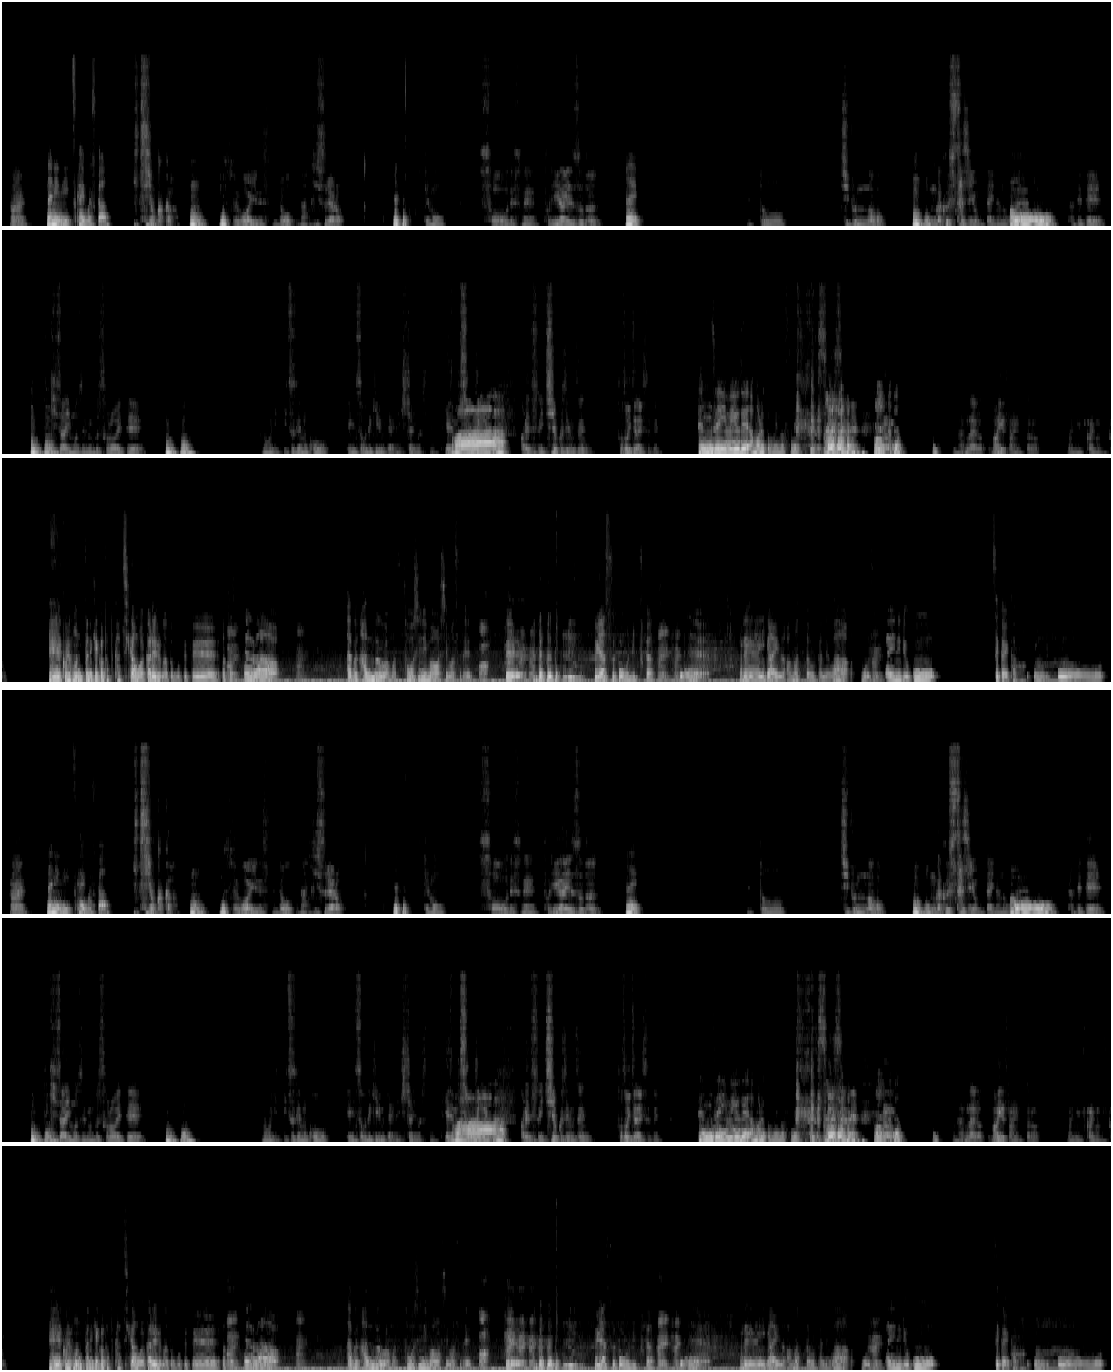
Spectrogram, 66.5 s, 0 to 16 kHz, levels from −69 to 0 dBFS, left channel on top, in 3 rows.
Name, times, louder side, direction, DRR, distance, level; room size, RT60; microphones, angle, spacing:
voice 1, 0.1-0.5 2.6-3.5 4.6-6.8 8.4-8.8 9.5-11.9 15.2-15.6 16.8-17.6 18.4-20.4 21.3-22.0 23.1-25.0 27.4-28.7 29.1-34.0 34.5-35.3 38.0-39.5 39.8-40.1 41.2-42.9 43.5-44.4 48.8-49.1 50.2-50.5 53.9-54.1 54.4-55.4 57.4-58.0 61.7-62.0 64.5-65.9, right 1 dB, 50° right, 1.1 m, -39 dB
voice 2, 0.9-2.2 3.8-4.1 4.4-4.5 7.8-8.1 12.5-12.7 18.2-18.6 20.2-21.1 22.8-23.3 25.5-26.0 31.2-32.3 36.1-38.1 38.6-39.3 39.6-40.2 40.8-40.9 45.3-48.9 49.2-49.9 51.3-53.8 54.4-57.4 57.9-58.4 59.1-61.3 61.6-63.0 64.2-64.7 65.0-66.4, left 3 dB, 70° left, 0.4 m, -25 dB
sound 1, 48.9-60.7, equal, 50° left, 0.8 m, -33 dB
2.4 x 2.4 x 2.4 m
head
